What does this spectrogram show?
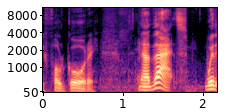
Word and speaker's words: Folgore: called the Gali folgore I hope any Italians watching I've pronounced that properly I I just said some swear word because of the way I pronounce it but I look at it and it looks like to me folgori now that with its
